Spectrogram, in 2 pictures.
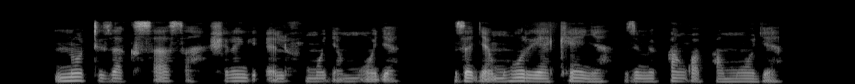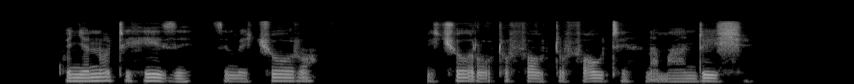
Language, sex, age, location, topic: Swahili, female, 25-35, Mombasa, finance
